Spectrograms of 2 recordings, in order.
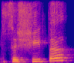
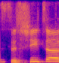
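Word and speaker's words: Sechita: don't i never know i'm always like is it sashita sachita i'm not sure how to say it but we say sachita okay um but no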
